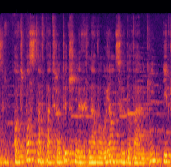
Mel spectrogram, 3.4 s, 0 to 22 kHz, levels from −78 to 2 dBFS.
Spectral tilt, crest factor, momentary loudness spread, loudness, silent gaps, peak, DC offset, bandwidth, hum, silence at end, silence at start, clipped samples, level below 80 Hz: -6 dB/octave; 10 dB; 3 LU; -11 LUFS; none; 0 dBFS; 0.4%; 16 kHz; none; 0 s; 0 s; 0.5%; -30 dBFS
